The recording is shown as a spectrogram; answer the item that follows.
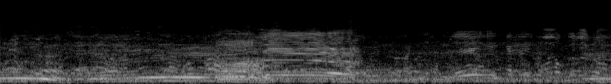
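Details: Lowing of Sahiwal, Sindhi or local dairy cows and calves at Ambari market, Dinajpur, Bangladesh, recorded 3 February 2025; several short moos, one rising then falling, amid dense market talk and background music.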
